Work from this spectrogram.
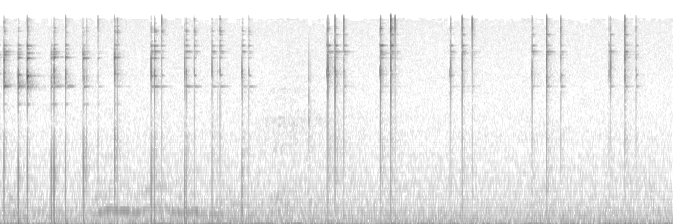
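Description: Long acrylic nails tap and click on the round, textured body of a hollow, clear glass liquor bottle with a wooden-topped cork, held in hand. An irregular series of sharp, bright clicks rises over a faint low hum, each one dying away almost instantly with only a brief high glassy tick.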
